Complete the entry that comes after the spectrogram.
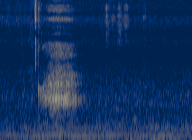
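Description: Chalk or marker scratching on a board during a school math lesson on polynomials, one short burst of writing strokes close by against a steady background hum, with no talking.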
